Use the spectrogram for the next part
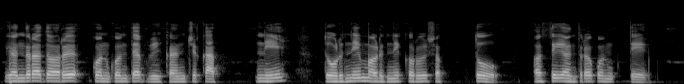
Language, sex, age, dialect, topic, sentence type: Marathi, male, 18-24, Northern Konkan, agriculture, question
